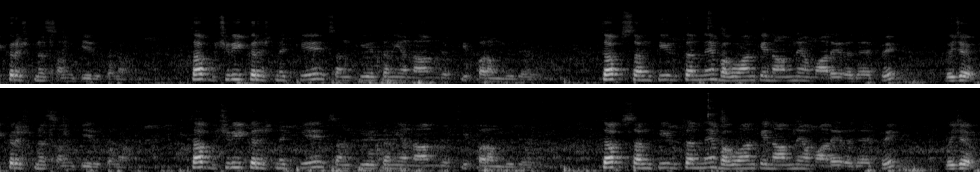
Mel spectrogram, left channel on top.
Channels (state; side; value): normal; both; correlation 0.43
